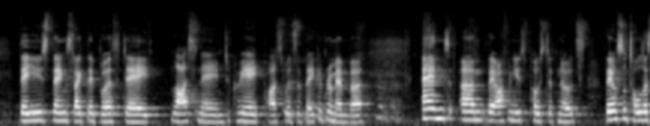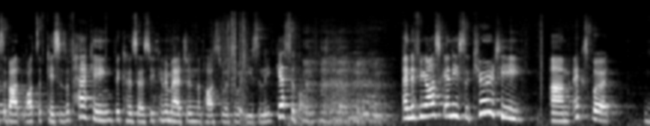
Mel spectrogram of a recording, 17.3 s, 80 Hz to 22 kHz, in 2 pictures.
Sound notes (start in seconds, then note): 5.0 audience laughing; 12.6 audience laughing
